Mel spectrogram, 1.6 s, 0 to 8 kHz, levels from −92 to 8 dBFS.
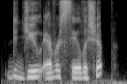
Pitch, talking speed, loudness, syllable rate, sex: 150 Hz, 225 wpm, -19 LUFS, 6.1 syllables/s, male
